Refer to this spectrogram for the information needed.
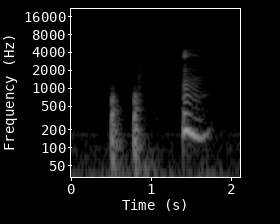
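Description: Two quick, solid knocks on a door, evenly spaced, followed by a brief, louder tonal sound that trails off.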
